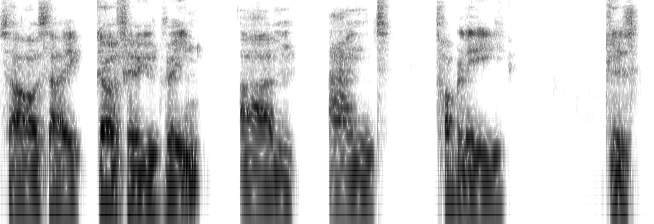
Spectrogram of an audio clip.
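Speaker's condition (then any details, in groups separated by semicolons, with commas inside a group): Down syndrome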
